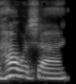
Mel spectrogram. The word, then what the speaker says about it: Yahawashi: so going back to the correct pronunciation or the correct uh the correct name right where it took you to yahawah Shai is not yahawah Shai because that's not Joshua's name his original name was yahawashi and then Moses put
